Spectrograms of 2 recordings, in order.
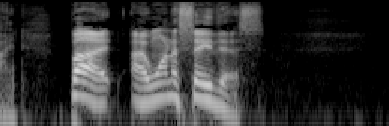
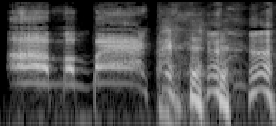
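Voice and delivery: long, high wail of pain; mock pained cry; much slower than usual. Co-host mocking the injured shopper, hammed-up high wail.

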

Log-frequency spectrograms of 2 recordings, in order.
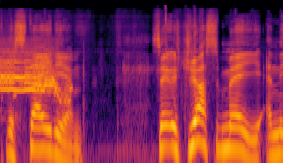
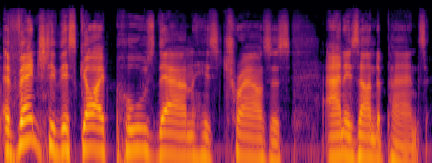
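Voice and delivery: ordinary talk

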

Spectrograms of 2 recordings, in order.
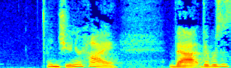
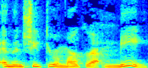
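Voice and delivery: ordinary talk

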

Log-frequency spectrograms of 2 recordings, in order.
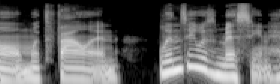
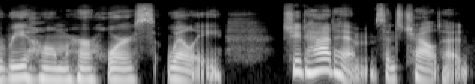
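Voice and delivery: true crime narrator. Acted. Podcast narration.

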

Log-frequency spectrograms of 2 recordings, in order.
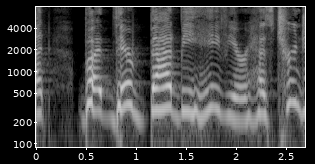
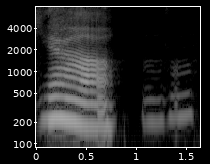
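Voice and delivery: indifferent brush-off; 2 semitones lower, 4 dB quieter than usual. Retold or imitated. Rude person brushing off complaint.

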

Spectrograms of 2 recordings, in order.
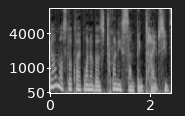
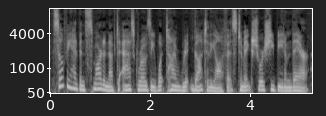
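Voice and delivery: ordinary delivery

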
